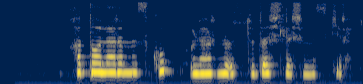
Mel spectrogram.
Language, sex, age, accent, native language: Uzbek, female, 18-24, Qashqadaryo, Uzbek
